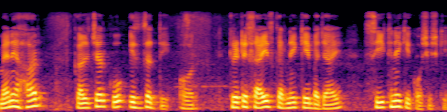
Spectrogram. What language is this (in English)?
Urdu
